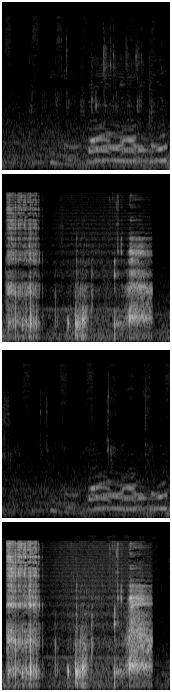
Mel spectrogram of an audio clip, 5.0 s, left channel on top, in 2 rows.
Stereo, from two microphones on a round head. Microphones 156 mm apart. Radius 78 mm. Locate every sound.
0.7 s singing: 85° left
2.6 s a gasp: 35° right (ahead or behind)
